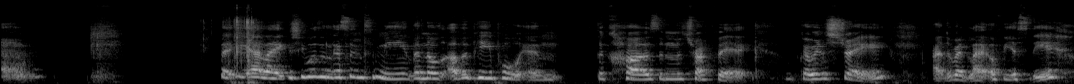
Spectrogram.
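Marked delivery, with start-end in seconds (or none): 0.0-4.0 speaking through tears, pitched up. Recounting an incident on camera, unable to hold back: crying while talking. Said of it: "I know I said it's really lame to cry right now".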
